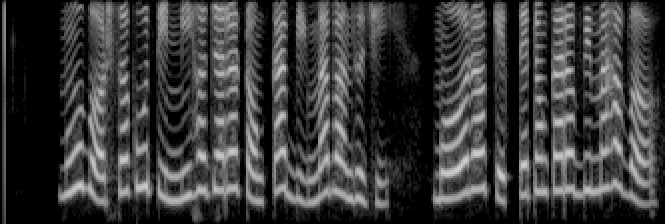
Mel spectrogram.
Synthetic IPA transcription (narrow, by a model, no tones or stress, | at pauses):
mũbɔɾsɔkut̪iniɦɔd͡ʒaɾɔʈɔŋkabimaband̪ʱut͡ʃʰi | moɾɔket̪eʈɔŋkaɾɔbimaɦɔbɔ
